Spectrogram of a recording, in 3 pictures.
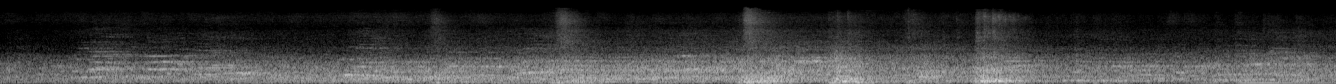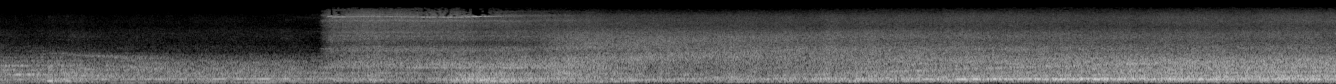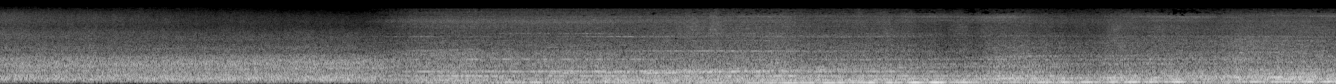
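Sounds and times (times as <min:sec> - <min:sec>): metro train rumbling past: 0:00.0 - 0:40.0
electric train passing on open track: 0:15.2 - 0:40.0
train wheel squeal: 0:16.6 - 0:18.8, 0:30.6 - 0:36.9.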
